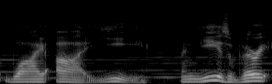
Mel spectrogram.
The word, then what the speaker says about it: Yi: concept of a Yi in Chinese characters it's pronounced why I Yi and Yi is a very ancient concept it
